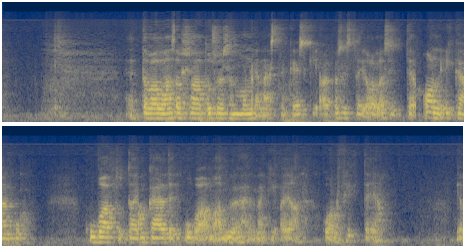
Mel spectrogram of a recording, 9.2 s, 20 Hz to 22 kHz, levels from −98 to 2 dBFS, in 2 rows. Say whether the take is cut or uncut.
cut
